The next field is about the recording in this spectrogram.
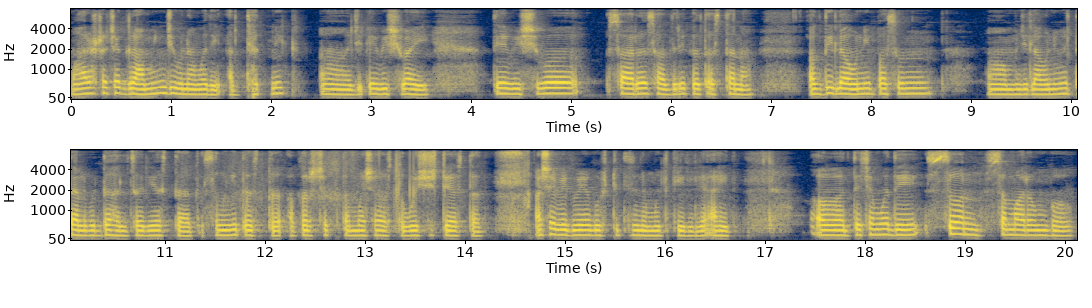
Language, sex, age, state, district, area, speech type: Marathi, female, 30-45, Maharashtra, Ahmednagar, rural, spontaneous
